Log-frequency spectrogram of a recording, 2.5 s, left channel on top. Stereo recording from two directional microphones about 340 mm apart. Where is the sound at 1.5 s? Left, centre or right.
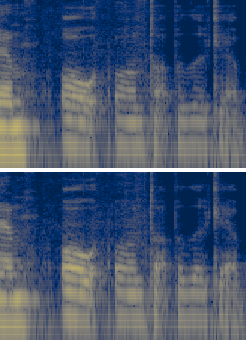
Centre.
